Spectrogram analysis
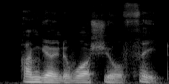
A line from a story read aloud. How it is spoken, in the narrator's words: replied Jesus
